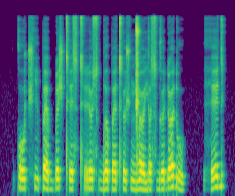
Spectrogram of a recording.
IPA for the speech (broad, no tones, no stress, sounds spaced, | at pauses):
k o t͡ʃʰ i p ɛ b ɓ ɛ ʃ tʰ e s tʰ r ø s ɡ͡b ə p ɛ tʰ ø ʃ ŋ͡ǁ œ j ə s ɡ ø ɗ œ ɗ u | h e d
